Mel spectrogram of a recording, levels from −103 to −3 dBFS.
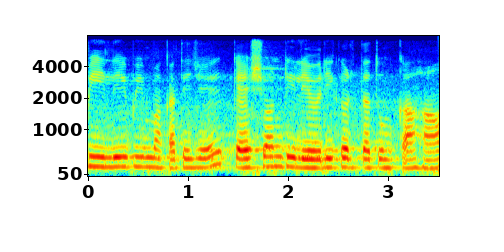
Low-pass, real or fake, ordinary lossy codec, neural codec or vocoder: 7.2 kHz; real; none; none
